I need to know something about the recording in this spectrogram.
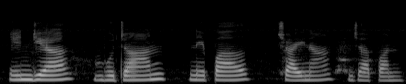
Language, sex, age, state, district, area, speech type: Nepali, female, 30-45, West Bengal, Kalimpong, rural, spontaneous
